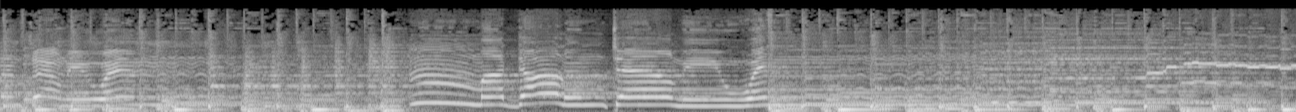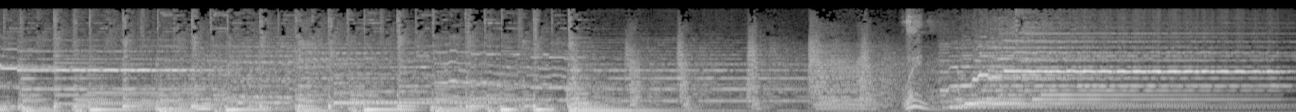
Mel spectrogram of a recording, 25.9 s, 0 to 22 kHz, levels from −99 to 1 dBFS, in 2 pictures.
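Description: Sample clock jitter runs through the whole clip. The converter's clock wavers by around 5 microseconds, so samples land early or late. Steep, loud passages pick up a grainy hiss about 25 dB below the signal. It disappears when the sound goes quiet.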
